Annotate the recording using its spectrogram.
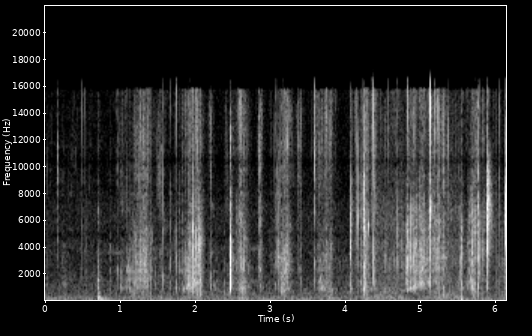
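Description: Stiff white homemade slime being squeezed and kneaded by hand, giving irregular crackling and clicking pops. The slime is still hard and not stretchy.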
